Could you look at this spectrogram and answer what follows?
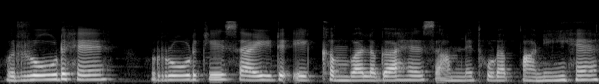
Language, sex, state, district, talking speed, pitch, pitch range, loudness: Hindi, female, Bihar, Katihar, 130 wpm, 200 Hz, 185-215 Hz, -17 LUFS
